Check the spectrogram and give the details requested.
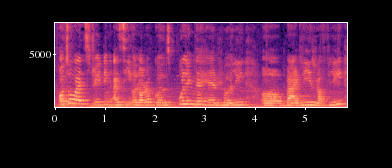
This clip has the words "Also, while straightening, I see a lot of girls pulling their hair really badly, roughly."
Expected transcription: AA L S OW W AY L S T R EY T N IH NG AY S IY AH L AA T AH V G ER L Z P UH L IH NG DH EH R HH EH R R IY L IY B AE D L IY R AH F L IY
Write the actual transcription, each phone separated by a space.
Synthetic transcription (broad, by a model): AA L S OW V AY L S T R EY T IH NG AY S IY AH L AA T AH V G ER L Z P UH L IH NG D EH HH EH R R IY L IY B AE D L IY R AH F L IY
